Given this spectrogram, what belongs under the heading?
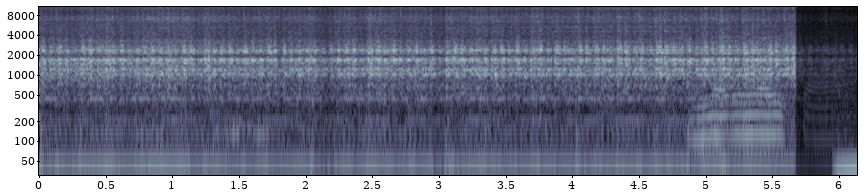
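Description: A car engine idles steadily with a whining, rattly mechanical noise from a faulty bearing running through it, fairly close, before cutting off abruptly near the end.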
